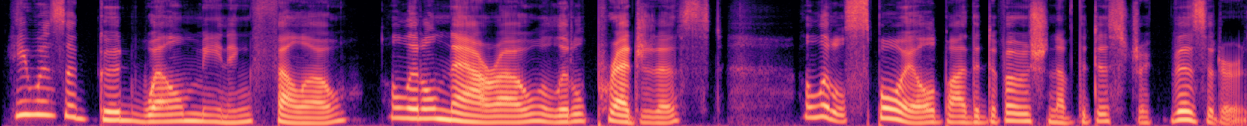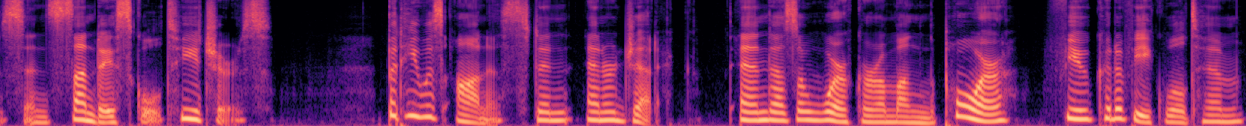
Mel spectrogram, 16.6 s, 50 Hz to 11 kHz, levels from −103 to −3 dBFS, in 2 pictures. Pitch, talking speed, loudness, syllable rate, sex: 195 Hz, 160 wpm, -20 LUFS, 4.9 syllables/s, female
